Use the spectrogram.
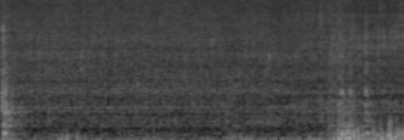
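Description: Ground spice paste frying in a pan for shukto makes a loud, dense sizzle that carries on without a break, then grows rougher near the end as it is stirred.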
